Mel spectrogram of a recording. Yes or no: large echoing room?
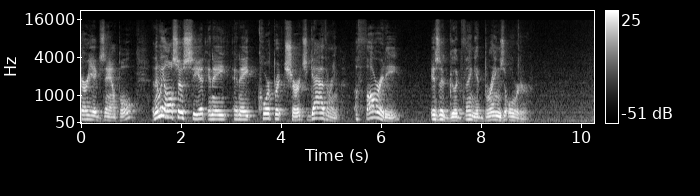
yes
